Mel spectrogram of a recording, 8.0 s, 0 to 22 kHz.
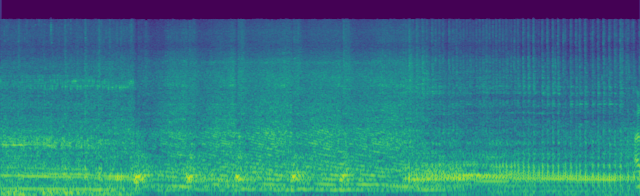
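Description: Gas Gas EC 250 two-stroke enduro motorcycle engine, loud, ridden through a concrete underpass, its note rising and dropping with throttle blips for the first few seconds, then pulling more steadily after about five seconds as the bike leaves the tunnel.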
